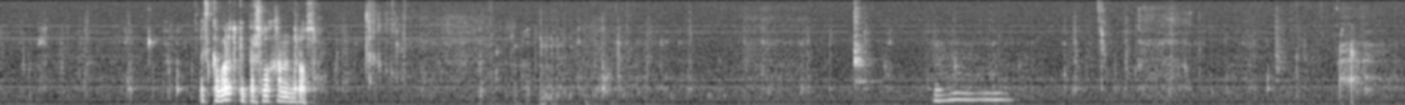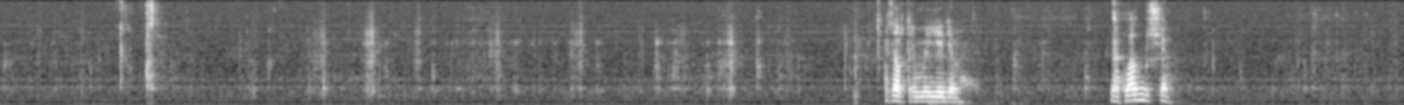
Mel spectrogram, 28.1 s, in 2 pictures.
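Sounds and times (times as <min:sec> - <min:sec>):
person chewing: 0:00.2 - 0:02.0, 0:03.3 - 0:22.9
crunching bites: 0:03.6 - 0:04.2
person humming: 0:09.2 - 0:10.3.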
